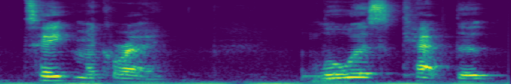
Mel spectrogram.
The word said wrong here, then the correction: Capaldi: I can't even pronounce it. – Louis Capaldi. – Yeah, Capaldi.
